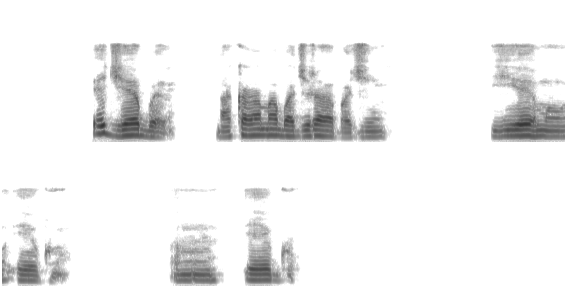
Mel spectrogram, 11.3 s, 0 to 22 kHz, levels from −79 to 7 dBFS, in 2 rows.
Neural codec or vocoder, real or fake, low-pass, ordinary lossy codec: vocoder, 44.1 kHz, 128 mel bands, Pupu-Vocoder; fake; 7.2 kHz; none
